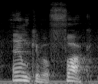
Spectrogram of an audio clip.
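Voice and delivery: ordinary delivery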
